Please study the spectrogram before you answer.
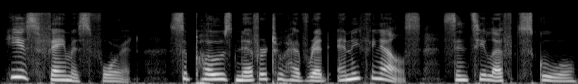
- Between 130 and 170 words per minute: Yes, average, 155 wpm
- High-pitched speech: Yes, high, 205 Hz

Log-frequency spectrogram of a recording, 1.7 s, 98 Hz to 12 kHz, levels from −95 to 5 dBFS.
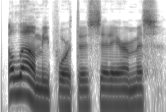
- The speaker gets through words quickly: No, average, 180 wpm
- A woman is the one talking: No, male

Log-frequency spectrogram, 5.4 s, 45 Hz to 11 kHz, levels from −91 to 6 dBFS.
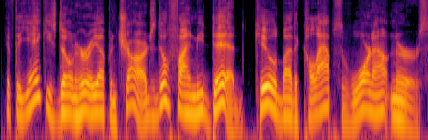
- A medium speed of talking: No, fast, 225 wpm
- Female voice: No, male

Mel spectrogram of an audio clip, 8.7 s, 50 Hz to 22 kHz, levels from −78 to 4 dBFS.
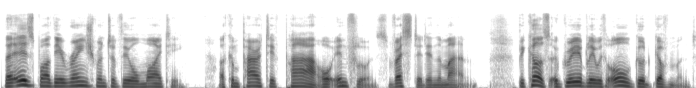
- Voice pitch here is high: No, low, 135 Hz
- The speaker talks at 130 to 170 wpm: Yes, average, 160 wpm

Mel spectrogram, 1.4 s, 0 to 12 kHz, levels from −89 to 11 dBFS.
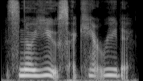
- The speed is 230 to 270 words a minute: Yes, fast, 250 wpm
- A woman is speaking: Yes, female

